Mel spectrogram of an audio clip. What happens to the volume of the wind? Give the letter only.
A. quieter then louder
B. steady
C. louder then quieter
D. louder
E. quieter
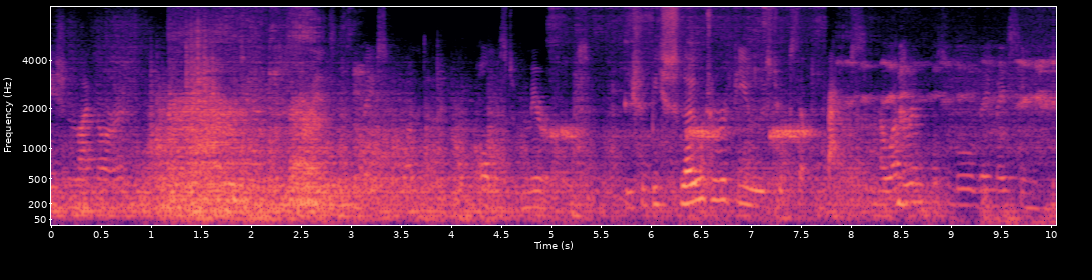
E.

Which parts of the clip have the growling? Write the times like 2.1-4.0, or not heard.
1.2-2.8, 6.7-8.4.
